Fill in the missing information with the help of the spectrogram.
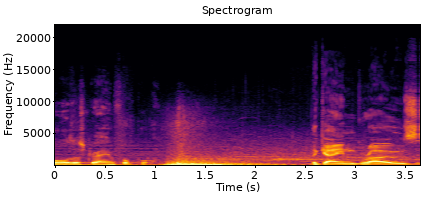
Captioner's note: crowd cheering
